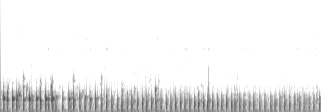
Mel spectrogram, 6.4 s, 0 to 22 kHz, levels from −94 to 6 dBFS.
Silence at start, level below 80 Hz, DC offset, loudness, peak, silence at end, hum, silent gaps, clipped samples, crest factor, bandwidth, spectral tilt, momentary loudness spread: 0 s; -54 dBFS; under 0.1%; -40 LUFS; -16 dBFS; 0 s; none; none; under 0.1%; 24 dB; 4.5 kHz; -13 dB/octave; 11 LU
